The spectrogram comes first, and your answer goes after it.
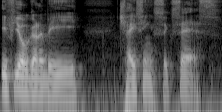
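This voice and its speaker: A man's voice: low-pitched, measured pace. A man co-hosting a podcast, chatting casually and reflectively. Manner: conversational, reflective, drops into quoted voices. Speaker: podcast co-host. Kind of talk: casual chat.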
